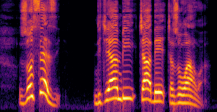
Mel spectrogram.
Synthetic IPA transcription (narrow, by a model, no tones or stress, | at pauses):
zɔnsɛzi | ndit͡ʃijambit͡ʃaɓɛt͡ʃazɔwaːwa̰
